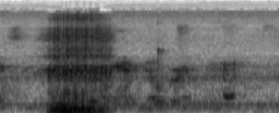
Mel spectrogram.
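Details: Sleeping Samoyed gives a single low, rumbling snore lasting under a second, layered with stacked buzzy tones, then quiet breathing with faint voices murmuring in the background.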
